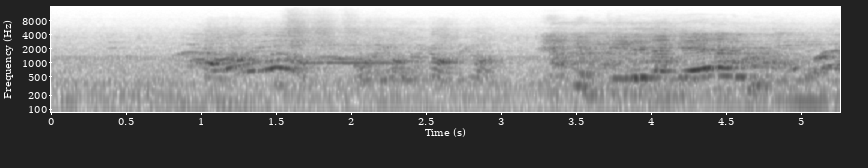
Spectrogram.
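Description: A young woman laughs softly close by.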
